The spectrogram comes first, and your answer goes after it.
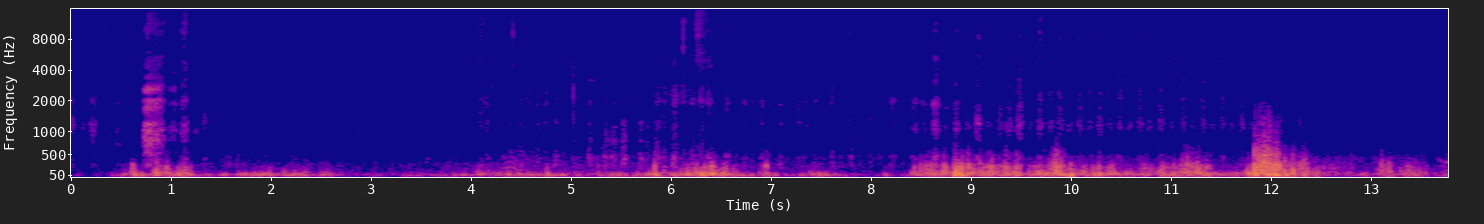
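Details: Six-week-old male Golden Retriever puppy panting in uneven, breathy low bursts that swell and fade, with a louder stretch of rough breathing near the end.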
